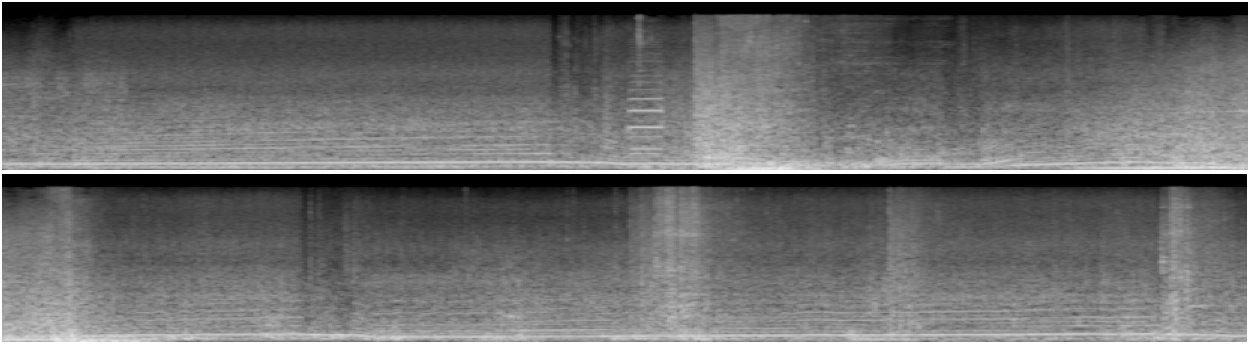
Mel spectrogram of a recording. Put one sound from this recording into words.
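A car engine revs high and shifts gears.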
